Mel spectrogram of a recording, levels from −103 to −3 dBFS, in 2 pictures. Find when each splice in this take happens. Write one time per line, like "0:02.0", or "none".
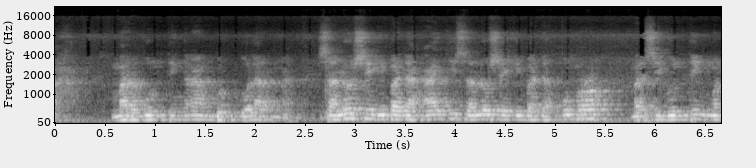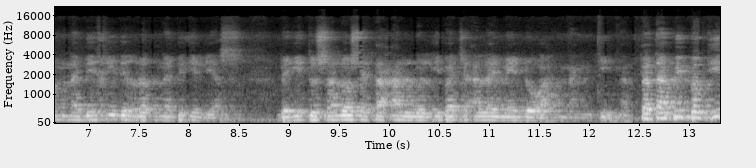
0:12.3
